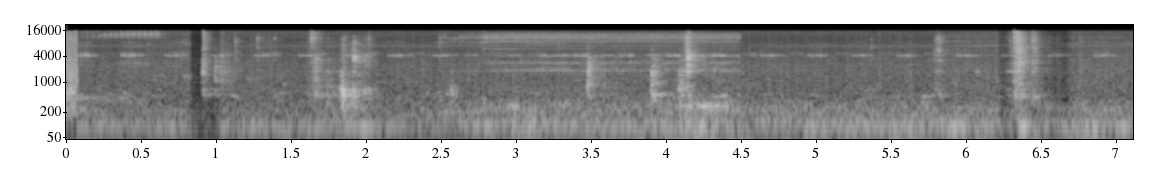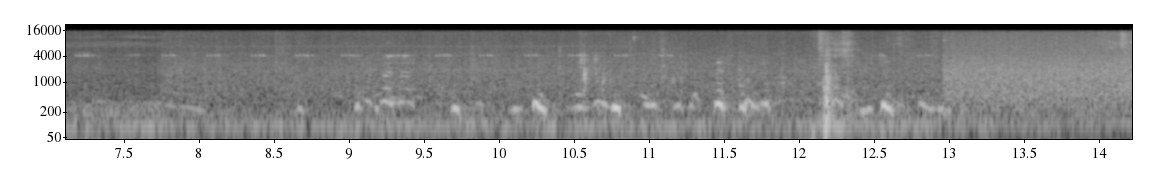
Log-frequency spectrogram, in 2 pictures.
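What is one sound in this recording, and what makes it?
Metal tent poles knock and click as they are handled.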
